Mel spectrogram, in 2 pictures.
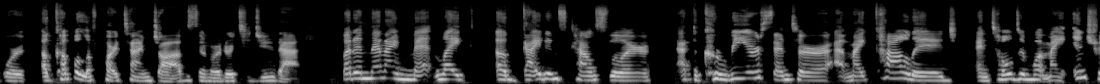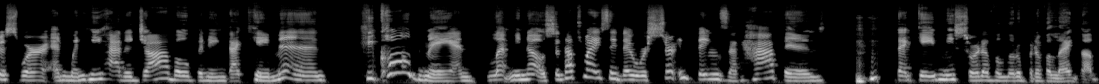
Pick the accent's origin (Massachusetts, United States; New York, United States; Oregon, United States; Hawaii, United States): New York, United States; New York City; I am born and raised in New York City and actually raised in the poorest borough in New York City, which is the Bronx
